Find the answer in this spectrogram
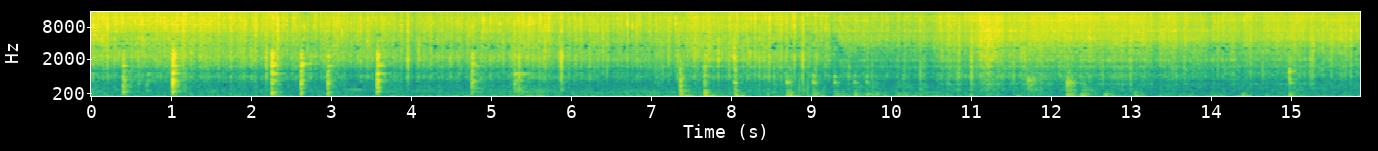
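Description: Cabbage and garlic sizzling in a little oil in a pan, with frequent short clicks of a utensil against the pan as they are stirred.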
